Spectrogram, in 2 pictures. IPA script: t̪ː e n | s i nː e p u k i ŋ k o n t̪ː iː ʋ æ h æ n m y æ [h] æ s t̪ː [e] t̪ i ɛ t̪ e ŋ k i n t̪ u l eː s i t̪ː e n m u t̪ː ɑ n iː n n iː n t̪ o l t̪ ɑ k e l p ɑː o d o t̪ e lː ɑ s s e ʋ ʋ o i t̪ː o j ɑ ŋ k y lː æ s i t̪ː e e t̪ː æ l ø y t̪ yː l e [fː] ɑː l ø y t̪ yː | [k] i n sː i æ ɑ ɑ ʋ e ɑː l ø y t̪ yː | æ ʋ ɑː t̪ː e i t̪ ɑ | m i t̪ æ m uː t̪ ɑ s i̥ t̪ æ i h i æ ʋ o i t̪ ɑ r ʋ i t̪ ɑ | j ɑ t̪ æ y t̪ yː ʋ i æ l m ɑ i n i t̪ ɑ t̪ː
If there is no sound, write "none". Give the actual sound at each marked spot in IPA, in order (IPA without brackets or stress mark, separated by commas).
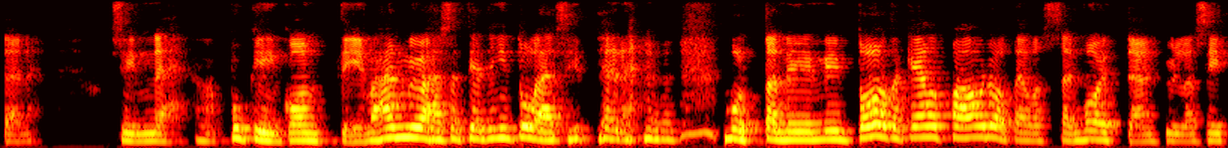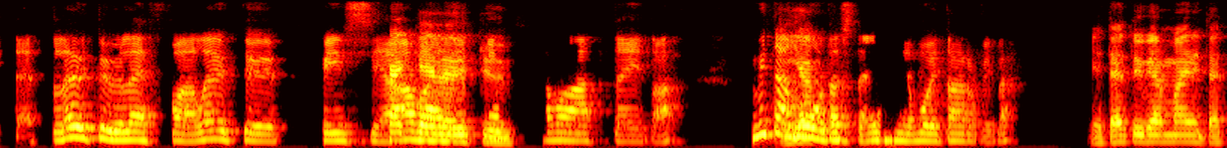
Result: h, æ, fː, p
